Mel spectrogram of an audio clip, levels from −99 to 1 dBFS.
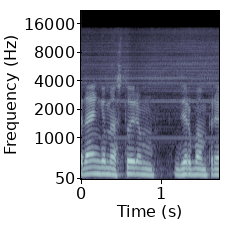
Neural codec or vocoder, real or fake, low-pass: none; real; 14.4 kHz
